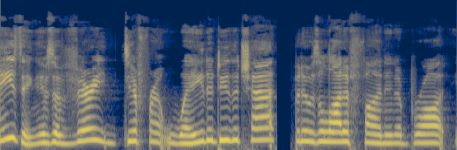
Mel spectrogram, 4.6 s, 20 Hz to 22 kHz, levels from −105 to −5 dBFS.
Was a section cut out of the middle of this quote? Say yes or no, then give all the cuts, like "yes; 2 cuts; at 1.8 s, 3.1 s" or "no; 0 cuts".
no; 0 cuts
